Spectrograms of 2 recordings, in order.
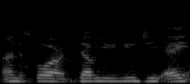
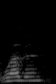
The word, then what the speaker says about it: Wuga: Beats with a Z_ore by Wu Ga. And it's actually Wuga, not Wugger.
